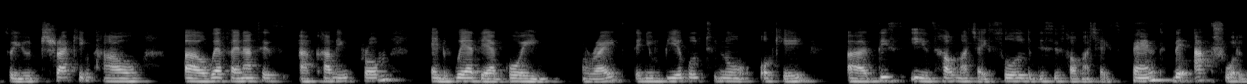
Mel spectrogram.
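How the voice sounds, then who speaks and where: A business trainer with a Kenyan accent gives an online lecture, explaining step by step and often asking listeners if they follow. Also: medium pitch. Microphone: video call. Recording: distant, muffled call audio.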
